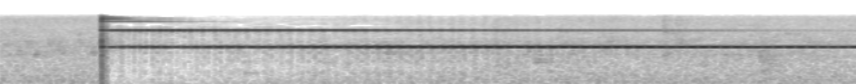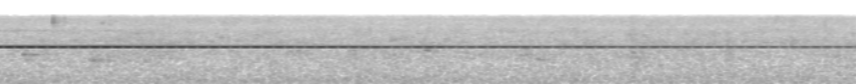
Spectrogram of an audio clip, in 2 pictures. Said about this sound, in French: Je vais commencer la soirée par un petit son de cloche, juste pour nous rappeler justement que l'esprit est un et que dans cette écoute, nous sommes aussi un.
